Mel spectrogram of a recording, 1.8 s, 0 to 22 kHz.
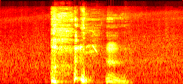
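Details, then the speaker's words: Three short, dry coughs in quick succession from an adult man, a mild cough he says comes after taking his albuterol inhaler. "I got that little cough you just heard right there. But but it's 100% whirlwind. It's from the uh the inhaler."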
